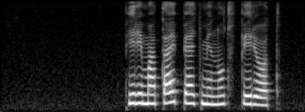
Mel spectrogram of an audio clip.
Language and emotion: Russian, neutral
